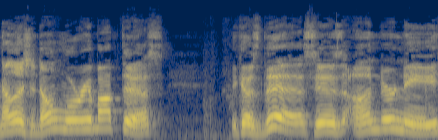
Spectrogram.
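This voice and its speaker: Recorded very cleanly with a silent background, a man speaks at a fairly slow pace with lively intonation. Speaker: camper restoration video host. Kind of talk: casual workshop vlog narration. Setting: workshop during a livestream.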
